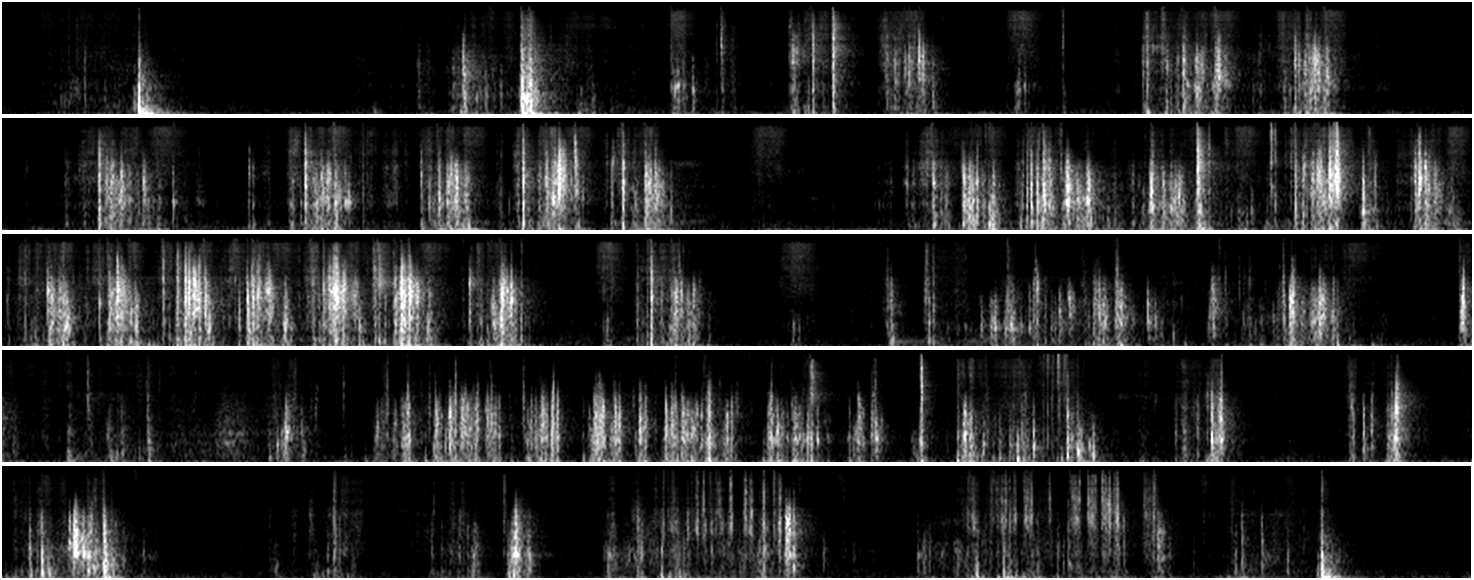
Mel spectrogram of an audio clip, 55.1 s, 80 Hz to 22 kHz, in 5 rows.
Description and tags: Page Turning
Turning pages in a largish book (dictionary); slow turns, quick turns, flipping through the pages, etc.
Recorded on an iPhone 6s; minimal noise-reduction applied (in Adobe Audition).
